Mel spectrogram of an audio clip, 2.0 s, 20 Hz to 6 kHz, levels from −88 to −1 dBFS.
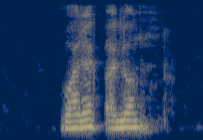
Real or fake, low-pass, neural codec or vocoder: real; 5.4 kHz; none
